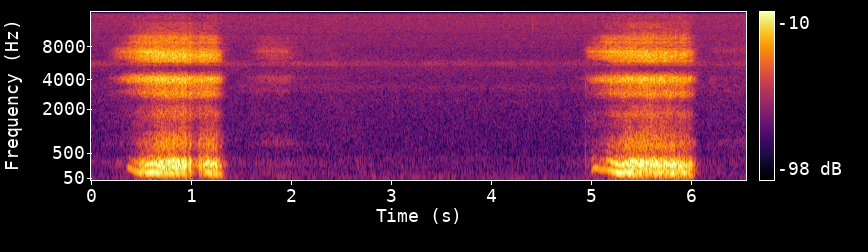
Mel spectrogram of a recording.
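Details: Two gentle, fluttering snores about four seconds apart from a dog sleeping soundly, with quiet pauses between them.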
